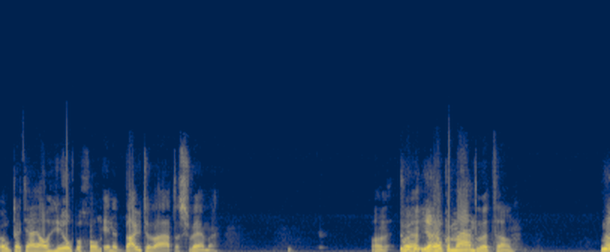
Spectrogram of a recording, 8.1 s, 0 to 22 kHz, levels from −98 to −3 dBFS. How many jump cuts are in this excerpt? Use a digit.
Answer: 4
